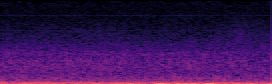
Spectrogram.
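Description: Low, uneven rumble of wind buffeting the microphone, with a faint steady outdoor hiss and no distinct sounds.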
